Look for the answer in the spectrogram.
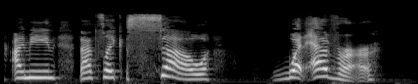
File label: Young Lady, A young lady says; Young Lady Says I Mean Whatever; Talking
